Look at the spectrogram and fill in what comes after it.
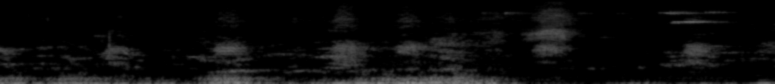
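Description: Birds calling outdoors: a series of short harsh calls, roughly one a second, and a couple of thin high chirps near the end, over a low rumble that eases after about five seconds.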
